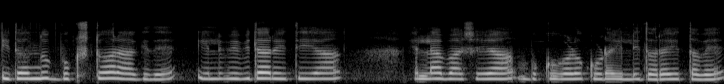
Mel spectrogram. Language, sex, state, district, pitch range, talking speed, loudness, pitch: Kannada, female, Karnataka, Mysore, 250-265 Hz, 110 wpm, -24 LUFS, 255 Hz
